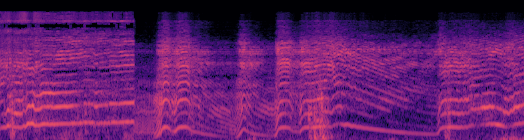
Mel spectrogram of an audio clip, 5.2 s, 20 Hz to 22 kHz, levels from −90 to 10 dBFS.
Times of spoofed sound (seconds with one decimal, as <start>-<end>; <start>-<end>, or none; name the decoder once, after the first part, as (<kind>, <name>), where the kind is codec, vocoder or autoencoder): none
